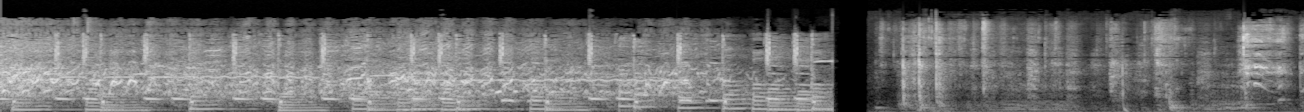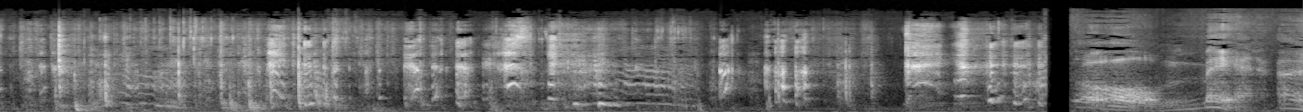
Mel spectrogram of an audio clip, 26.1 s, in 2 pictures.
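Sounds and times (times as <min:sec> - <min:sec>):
human laughter: 0:00.0 - 0:07.6, 0:12.4 - 0:13.6.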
